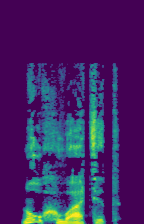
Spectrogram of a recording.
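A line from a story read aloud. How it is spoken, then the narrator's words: Angry, gatekeeper woman. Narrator (Russian): сердито сказала привратница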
